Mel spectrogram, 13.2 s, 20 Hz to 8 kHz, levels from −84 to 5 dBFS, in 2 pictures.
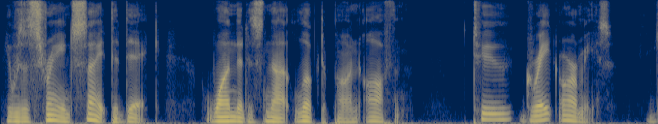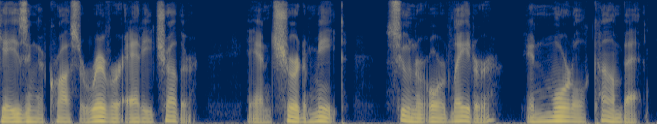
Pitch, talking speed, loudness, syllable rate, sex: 95 Hz, 155 wpm, -20 LUFS, 4.7 syllables/s, male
